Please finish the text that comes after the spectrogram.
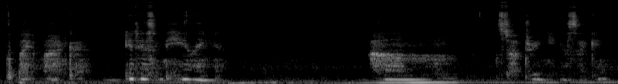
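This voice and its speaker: Anxious, tender vampire girlfriend, acted by a woman for ASMR roleplay: higher-pitched whisper, soothing and halting, slightly away from the mic. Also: steady tone, distant mic. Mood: concerned, coaxing. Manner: soft, hushed, halting, soothing personal attention. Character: caring, anxious vampire girlfriend tending the wounded.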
